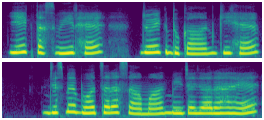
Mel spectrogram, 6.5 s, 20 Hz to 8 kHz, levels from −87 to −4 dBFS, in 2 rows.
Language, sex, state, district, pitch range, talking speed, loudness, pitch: Hindi, female, Uttar Pradesh, Lalitpur, 290-330 Hz, 155 wpm, -12 LUFS, 305 Hz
